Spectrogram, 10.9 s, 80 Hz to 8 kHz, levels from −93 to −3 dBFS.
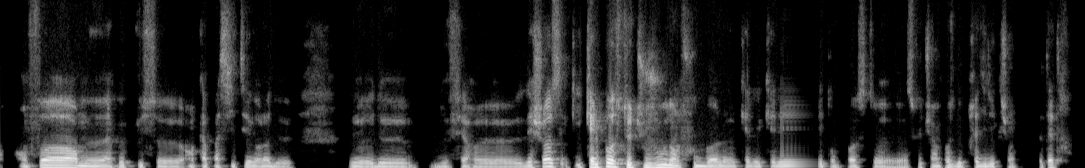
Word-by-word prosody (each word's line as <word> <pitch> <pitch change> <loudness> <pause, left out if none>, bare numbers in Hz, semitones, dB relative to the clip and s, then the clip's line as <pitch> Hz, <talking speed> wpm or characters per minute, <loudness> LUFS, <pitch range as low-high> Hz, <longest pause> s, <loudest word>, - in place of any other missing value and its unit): en 95 - -5
forme, 115 -1 +5
heu, 90 0 +2
un 90 - -2
peu 95 +1 -4
plus, 95 0 -10
heu, 85 -1 -3
en 95 - -7
capacité, 90 +2 -5
voilà, 95 0 -1
de 80 0 -6 0.6
de 85 -3 -1
de 85 -1 -1 0.2
de 85 0 -7
faire, 90 0 -8
heu, 80 0 -5
des 95 +3 0
choses. 170 - +2
Q 115 - -6
quel 135 -1 +6
poste 145 -7 +7
tu 110 - +2
joues, 120 +4 +6
dans 120 - +7
le - - +1
football, 100 0 +1
heu, 95 -1 -3
quel 95 0 -4
est - - -2
quel 95 0 -3
est 95 0 -4
ton 90 -3 -8
poste, 95 +1 -7
heu, 85 - -5
est-ce - - -12
que - - -10
tu - - -13
as - - 0
un 90 - -2
poste 95 -2 -2
de - - +1
prédilection, 95 0 -3 0.2
peut-être? - - -5
95 Hz, 240 wpm, -20 LUFS, 85-100 Hz, 0.6 s, poste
